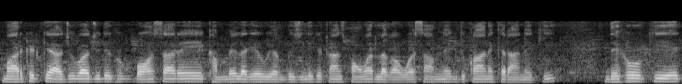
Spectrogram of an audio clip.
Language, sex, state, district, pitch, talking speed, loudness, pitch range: Hindi, male, Madhya Pradesh, Katni, 125 Hz, 220 wpm, -17 LUFS, 120-135 Hz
